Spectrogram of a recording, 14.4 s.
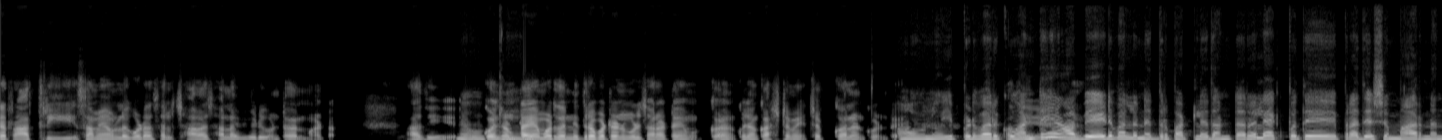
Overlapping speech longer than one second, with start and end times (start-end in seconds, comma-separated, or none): none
